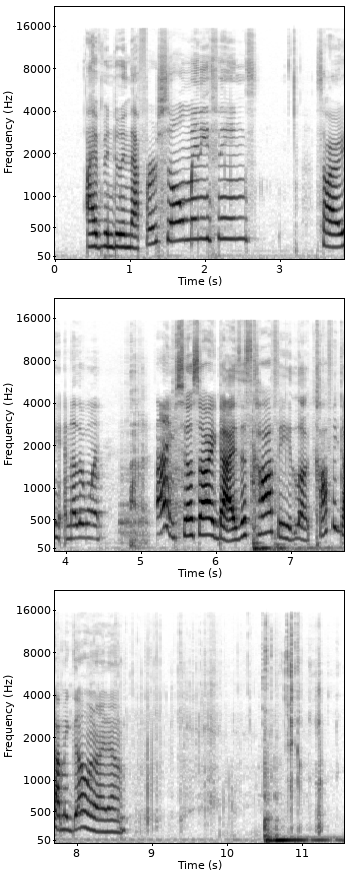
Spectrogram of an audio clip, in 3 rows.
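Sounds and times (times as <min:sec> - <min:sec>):
speech: 0:00.4 - 0:02.8, 0:03.5 - 0:08.7
person's teeth crunching ice cubes: 0:07.0 - 0:11.5.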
